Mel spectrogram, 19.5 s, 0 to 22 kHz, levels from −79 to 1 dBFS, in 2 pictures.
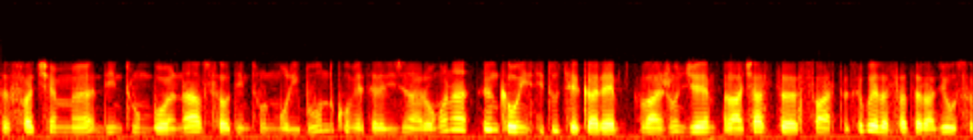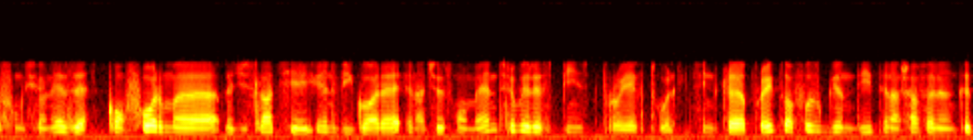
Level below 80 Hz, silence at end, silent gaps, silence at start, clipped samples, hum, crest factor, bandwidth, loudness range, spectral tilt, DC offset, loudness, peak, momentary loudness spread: -50 dBFS; 0 s; none; 0 s; under 0.1%; none; 16 dB; 3.8 kHz; 5 LU; -7.5 dB/octave; under 0.1%; -17 LUFS; 0 dBFS; 13 LU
